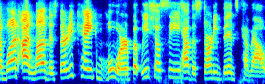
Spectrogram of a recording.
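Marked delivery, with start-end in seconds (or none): none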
